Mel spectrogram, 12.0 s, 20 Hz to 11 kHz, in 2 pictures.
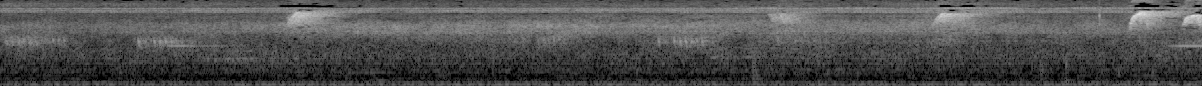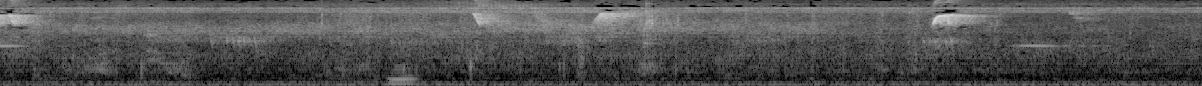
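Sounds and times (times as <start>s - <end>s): thin high insect whine: 0.0s - 12.0s
high bird chirps: 5.6s - 6.3s, 10.6s - 11.6s.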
